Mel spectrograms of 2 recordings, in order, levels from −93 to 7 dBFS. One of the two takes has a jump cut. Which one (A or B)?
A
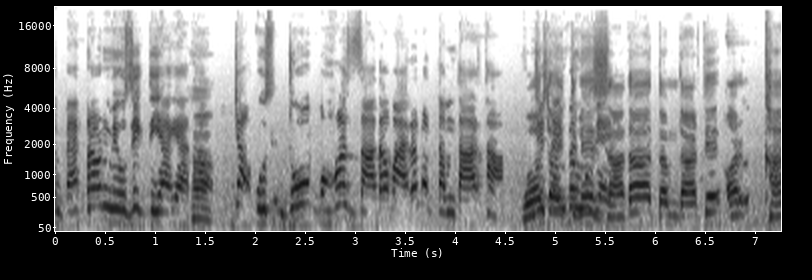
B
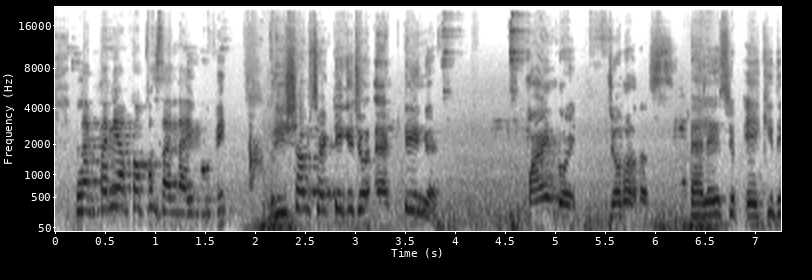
B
